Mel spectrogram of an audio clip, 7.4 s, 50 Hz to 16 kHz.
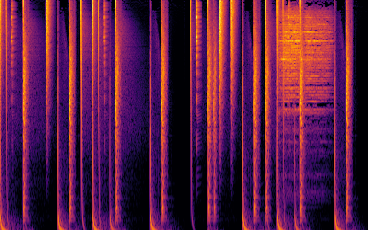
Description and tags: Electro Fab 001
Produced for music as main beat.
drum, loops, industrial, electro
